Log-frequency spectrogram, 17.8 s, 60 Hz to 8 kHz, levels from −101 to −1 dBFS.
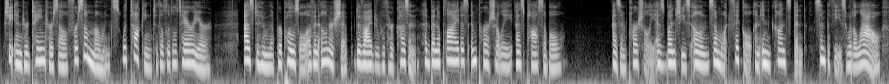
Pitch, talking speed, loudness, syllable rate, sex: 185 Hz, 140 wpm, -20 LUFS, 4.9 syllables/s, female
